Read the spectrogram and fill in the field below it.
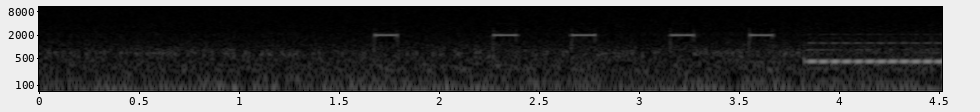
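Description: Mobile phone dialing tones as someone takes out a mobile phone and calls up a phone number: five short, evenly pitched beeps at slightly uneven intervals, then a sustained tone begins at the end. Fairly quiet over a soft background hiss, with no one talking.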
